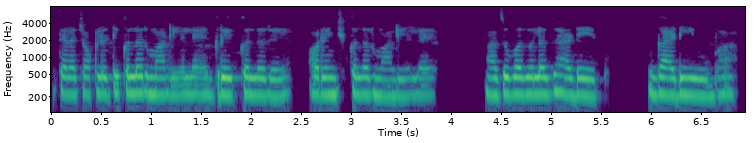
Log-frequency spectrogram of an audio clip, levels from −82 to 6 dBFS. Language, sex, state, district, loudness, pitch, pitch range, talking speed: Marathi, female, Maharashtra, Aurangabad, -24 LUFS, 220 Hz, 215-225 Hz, 155 wpm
